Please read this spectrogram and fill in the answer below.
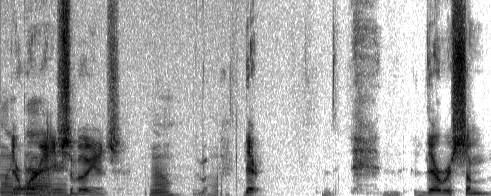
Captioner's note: sighs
